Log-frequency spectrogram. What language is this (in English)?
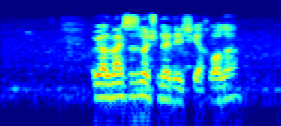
Uzbek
